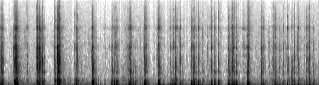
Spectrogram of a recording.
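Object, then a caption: Cardboard tissue box. Fingernails scratch the front of a printed cardboard tissue box with a plastic-film slot, hollow but full of tissues and resting on white fur. The result is a steady run of quick, dry scratching strokes with a dull, low body and very little ring.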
